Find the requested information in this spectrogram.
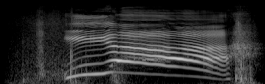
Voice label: FEMALE Emotion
